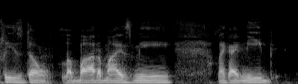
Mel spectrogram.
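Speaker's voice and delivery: put-on begging, pleading voice. Retelling a show scene where a character begs: imitating someone begging.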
